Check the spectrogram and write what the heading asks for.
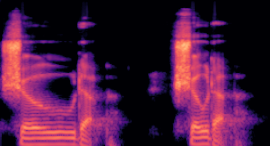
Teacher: showed up I changed the verb show to the Past showed I linked the sound d d with the next word up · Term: link The Sounds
